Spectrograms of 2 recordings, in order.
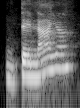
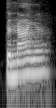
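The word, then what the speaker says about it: Dayniah: Pronounce your name for me phonetically. Dia. Dia. D A Y N I A H.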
